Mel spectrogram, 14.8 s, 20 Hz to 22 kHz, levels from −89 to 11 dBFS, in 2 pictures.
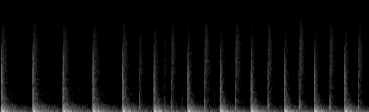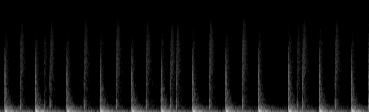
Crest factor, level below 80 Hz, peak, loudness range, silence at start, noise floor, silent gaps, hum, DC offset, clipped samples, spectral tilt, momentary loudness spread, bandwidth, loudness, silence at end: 18 dB; -30 dBFS; -12 dBFS; 3 LU; 0 s; -51 dBFS; none; none; under 0.1%; under 0.1%; -8.5 dB/octave; 20 LU; 3.9 kHz; -33 LUFS; 0.15 s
